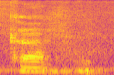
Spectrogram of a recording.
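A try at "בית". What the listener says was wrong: No, that's actually a B because it's got a little line at the bottom. Ba. Looks like it looks like a ka, but it's actually a B. Ba. Baya. Yeah, bayath. Bayath.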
